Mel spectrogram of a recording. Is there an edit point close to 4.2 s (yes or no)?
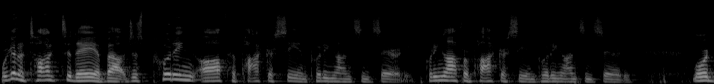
yes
